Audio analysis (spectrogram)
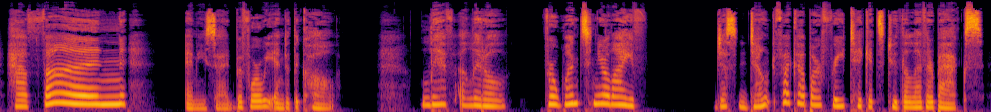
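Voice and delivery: a hint of a teasing friend; friend's voice.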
